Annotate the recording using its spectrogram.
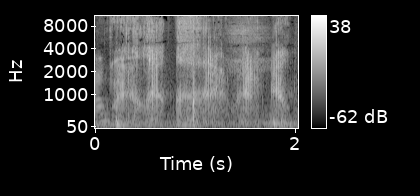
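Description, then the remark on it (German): A dog grumbles and growls in a short run of throaty, rising-and-falling bursts, moderately loud, with no one speaking over it. “Lieber nie wieder knurren, als dieses ekelhafte Zeug zu gurgeln?”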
